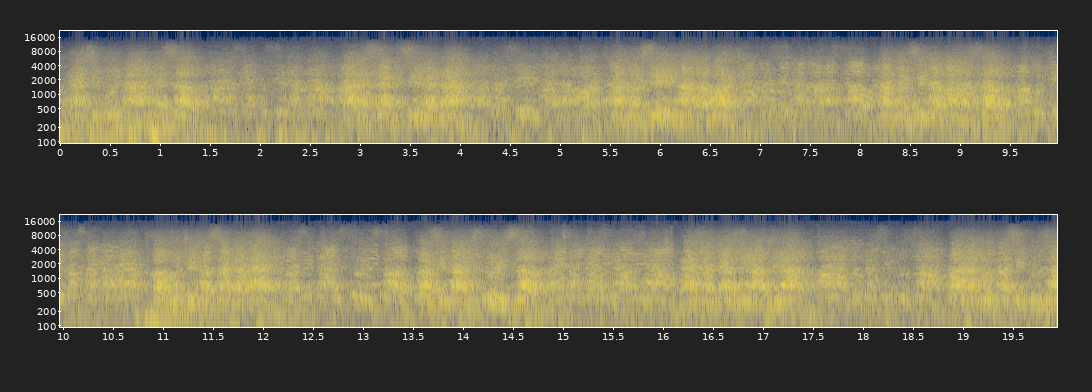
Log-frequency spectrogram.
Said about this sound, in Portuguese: Olha o grito de guerra aí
